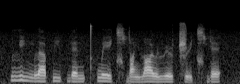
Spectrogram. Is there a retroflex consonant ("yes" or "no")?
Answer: yes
